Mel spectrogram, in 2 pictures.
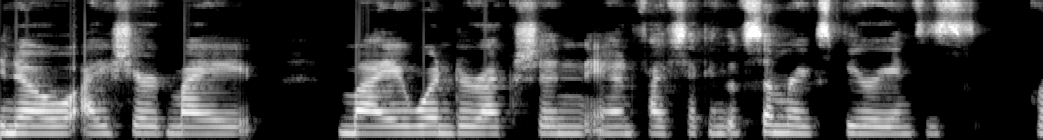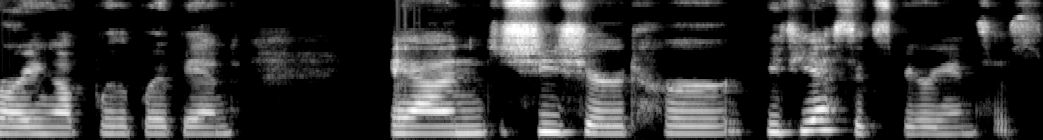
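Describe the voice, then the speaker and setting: The voice carries a German accent and a monotone, flat intonation. The recording is very clean and dry, close with no echo, and the background is silent. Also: woman, medium pitch for a woman, moderate pace. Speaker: YouTuber and English tutor. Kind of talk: personal storytelling vlog. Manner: casual with fillers.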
